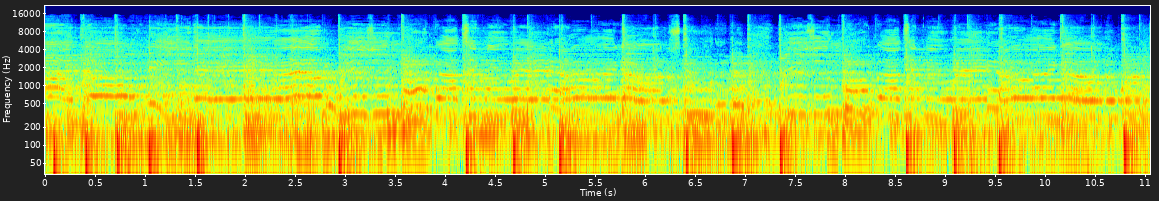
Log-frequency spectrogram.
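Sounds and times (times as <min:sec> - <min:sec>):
drum kit beat: 0:00.0 - 0:11.0
man singing: 0:00.0 - 0:11.0
piano: 0:00.0 - 0:11.0
strummed acoustic guitar: 0:00.0 - 0:11.0.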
